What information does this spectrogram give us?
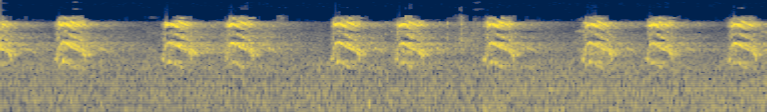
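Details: Repeated parakeet chirps, each a quick descending squeak, coming in small uneven clusters over a dull low-frequency background noise.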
